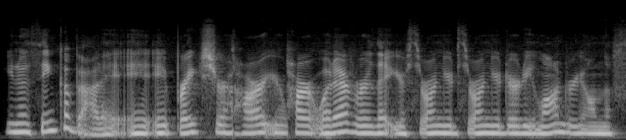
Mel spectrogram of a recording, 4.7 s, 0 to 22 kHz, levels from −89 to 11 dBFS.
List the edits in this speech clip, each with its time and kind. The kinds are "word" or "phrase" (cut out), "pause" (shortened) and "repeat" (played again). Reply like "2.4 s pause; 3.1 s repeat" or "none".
1.7 s word; 2.1 s word; 3.4 s repeat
